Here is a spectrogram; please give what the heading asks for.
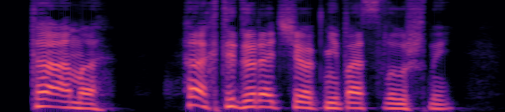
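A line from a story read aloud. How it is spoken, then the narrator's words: Laughing woman. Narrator (Russian): сказала женщина, но при этом засмеялась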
